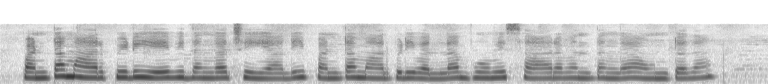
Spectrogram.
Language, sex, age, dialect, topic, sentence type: Telugu, female, 18-24, Telangana, agriculture, question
